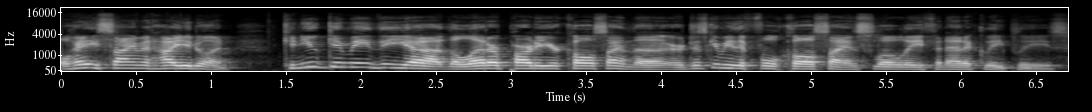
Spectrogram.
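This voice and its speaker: Using very wide pitch swings, a man with a high pitch talks at a very fast pace. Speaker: radio net control operator. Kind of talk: radio net check-in. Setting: two-way radio transmission.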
